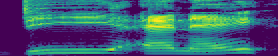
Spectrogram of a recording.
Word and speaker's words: DeNA: Nintendo and DeNA. Is that how you pronounce this?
